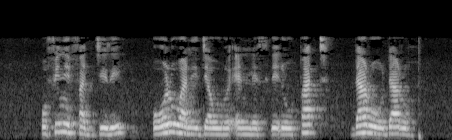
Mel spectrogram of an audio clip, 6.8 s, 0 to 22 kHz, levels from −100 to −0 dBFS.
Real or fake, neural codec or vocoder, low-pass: real; none; 7.2 kHz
